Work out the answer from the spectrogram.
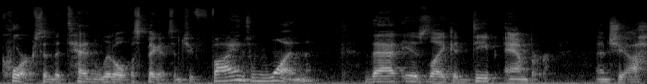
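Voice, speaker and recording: A man's voice: medium pitch, unhurried. A man improvising conversational narration as the game master of a tabletop role-playing podcast. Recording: roomy echo, music underneath. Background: background music.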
